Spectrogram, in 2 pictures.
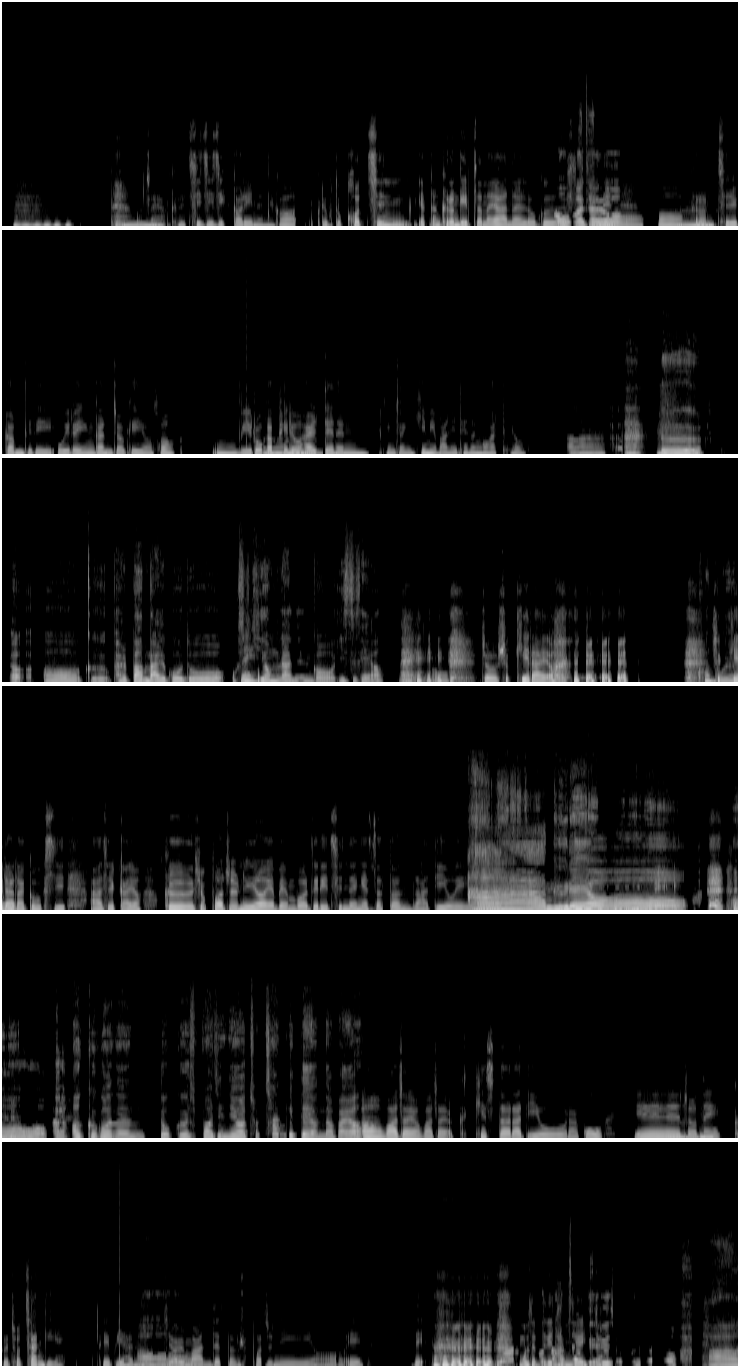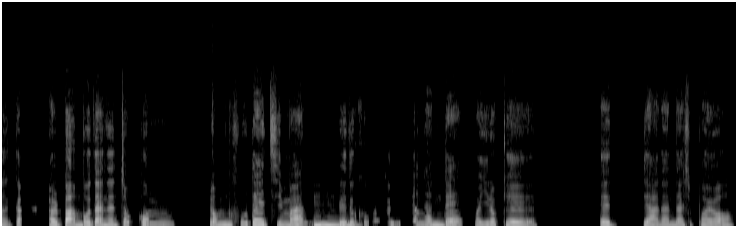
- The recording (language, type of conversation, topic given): Korean, podcast, 어떤 옛 매체가 지금도 당신에게 위로가 되나요?
- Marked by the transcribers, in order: laughing while speaking: "음"; other background noise; tapping; laugh; laugh; laughing while speaking: "슈키라요"; laugh; chuckle; chuckle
